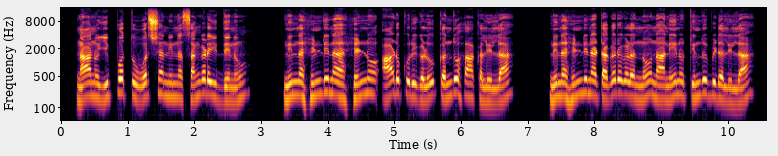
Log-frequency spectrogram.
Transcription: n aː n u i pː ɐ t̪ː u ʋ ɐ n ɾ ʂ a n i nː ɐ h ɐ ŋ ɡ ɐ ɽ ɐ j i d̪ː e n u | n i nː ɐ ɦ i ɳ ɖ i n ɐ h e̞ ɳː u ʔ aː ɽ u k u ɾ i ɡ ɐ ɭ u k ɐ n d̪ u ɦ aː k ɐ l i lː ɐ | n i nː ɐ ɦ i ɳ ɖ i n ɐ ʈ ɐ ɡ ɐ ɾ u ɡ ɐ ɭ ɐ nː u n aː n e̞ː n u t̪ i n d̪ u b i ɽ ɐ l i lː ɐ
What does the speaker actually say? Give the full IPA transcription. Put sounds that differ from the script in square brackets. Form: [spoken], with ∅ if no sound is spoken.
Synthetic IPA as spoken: n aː n u i pː ɐ t̪ː u ʋ ɐ [∅] ɾ ʂ [ɐ] n i nː ɐ [s] ɐ ŋ ɡ ɐ ɽ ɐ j i d̪ː e n u | n i nː ɐ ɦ i ɳ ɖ i n ɐ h e̞ ɳː u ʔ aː ɽ u k u ɾ i ɡ ɐ ɭ u k ɐ n d̪ u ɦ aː k ɐ l i lː ɐ | n i nː ɐ ɦ i ɳ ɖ i n ɐ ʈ ɐ ɡ ɐ ɾ u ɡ ɐ ɭ ɐ nː u n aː n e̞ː n u t̪ i n d̪ u b i ɽ ɐ l i lː ɐ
